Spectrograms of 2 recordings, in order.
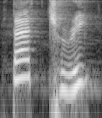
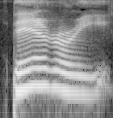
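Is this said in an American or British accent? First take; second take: British; American. First: It is said with a British accent. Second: It is said with an American accent.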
